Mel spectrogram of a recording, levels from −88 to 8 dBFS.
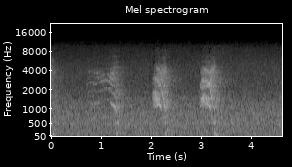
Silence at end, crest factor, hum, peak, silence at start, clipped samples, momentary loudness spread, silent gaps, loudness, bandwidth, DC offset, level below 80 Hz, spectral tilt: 0 s; 22 dB; none; -10 dBFS; 0 s; under 0.1%; 14 LU; none; -29 LUFS; 13 kHz; under 0.1%; -52 dBFS; -3.5 dB/octave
